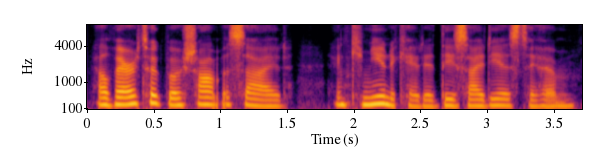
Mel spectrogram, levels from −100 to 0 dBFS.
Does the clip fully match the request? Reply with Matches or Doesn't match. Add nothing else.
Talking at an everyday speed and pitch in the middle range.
Matches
